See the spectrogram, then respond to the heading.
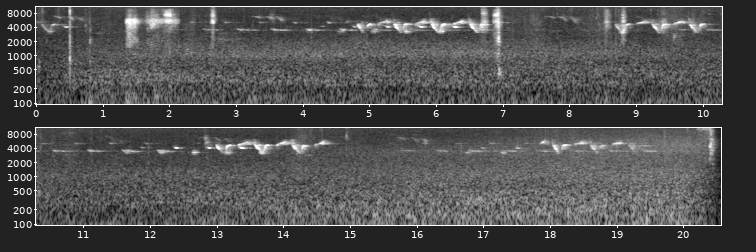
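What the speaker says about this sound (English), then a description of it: "that one is called a great tit" A great tit repeats a high, bright two-note phrase in short bursts over steady outdoor background noise, moderately distant.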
